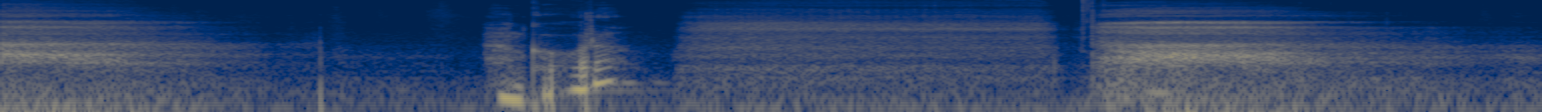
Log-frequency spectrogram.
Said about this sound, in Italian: Fai due bei respiri profondi.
